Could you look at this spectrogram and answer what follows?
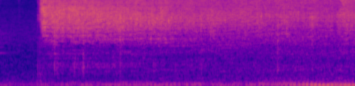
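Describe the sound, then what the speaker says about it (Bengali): Crabs hitting hot oil in a wok for a village-style spicy crab dish, a sudden loud sizzle that bursts in after a short quiet start and holds as a steady, close frying hiss to the end. "কাঁকড়াগুলো ছাইড়ে দিতেছি।"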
